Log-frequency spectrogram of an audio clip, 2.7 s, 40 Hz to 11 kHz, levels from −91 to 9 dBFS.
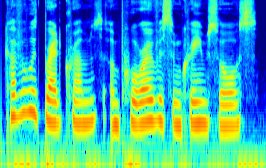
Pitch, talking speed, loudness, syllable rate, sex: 195 Hz, 225 wpm, -19 LUFS, 5.1 syllables/s, female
